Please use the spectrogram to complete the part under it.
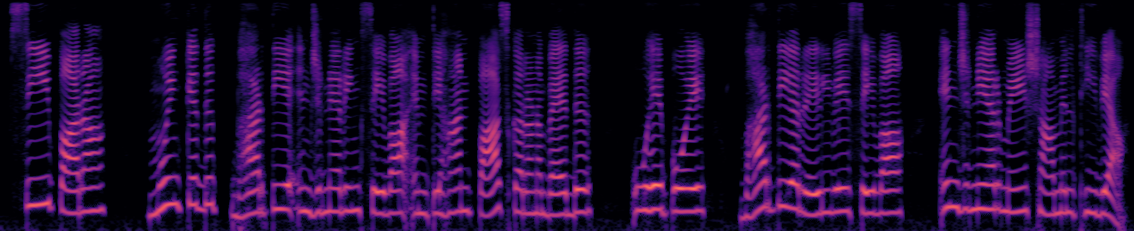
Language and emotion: Sindhi, neutral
